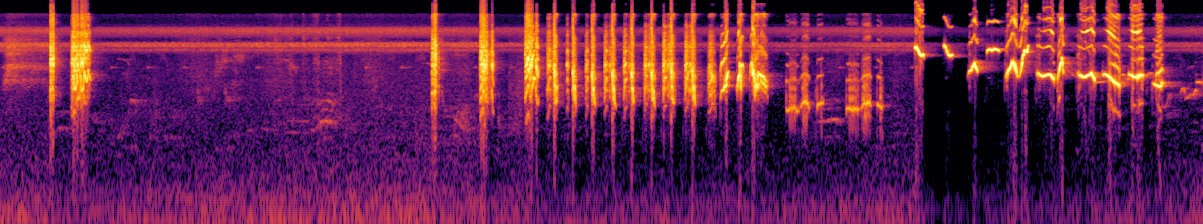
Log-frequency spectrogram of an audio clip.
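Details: Oriental magpie-robin singing while looking for a rival: a few harsh broadband rasps, then a fast run of about fifteen scratchy notes, then a switch to bright, high whistled phrases with quick rising and falling slurs.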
